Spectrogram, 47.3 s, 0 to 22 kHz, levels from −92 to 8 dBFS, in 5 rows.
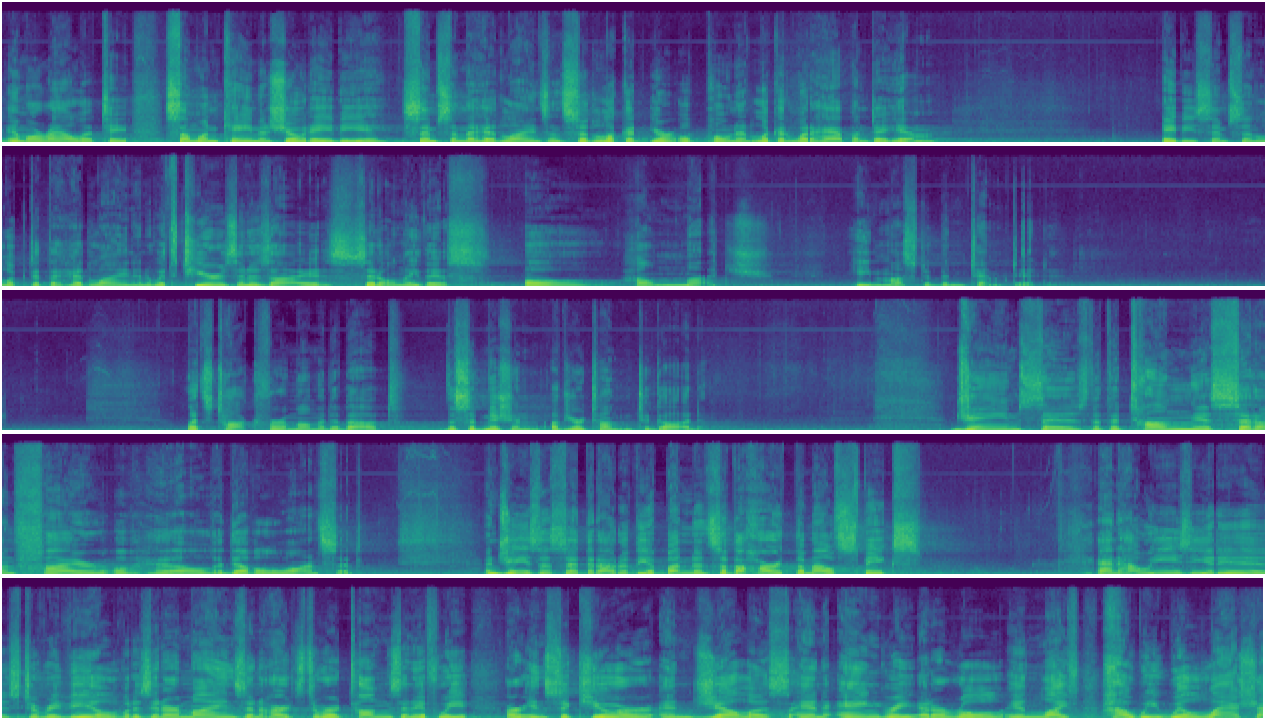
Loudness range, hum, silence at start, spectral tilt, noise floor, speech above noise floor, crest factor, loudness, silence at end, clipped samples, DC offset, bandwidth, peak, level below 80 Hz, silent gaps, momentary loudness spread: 8 LU; none; 0 s; -4.5 dB/octave; -45 dBFS; 29 dB; 16 dB; -16 LUFS; 0 s; under 0.1%; under 0.1%; over 20 kHz; -2 dBFS; -48 dBFS; none; 10 LU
